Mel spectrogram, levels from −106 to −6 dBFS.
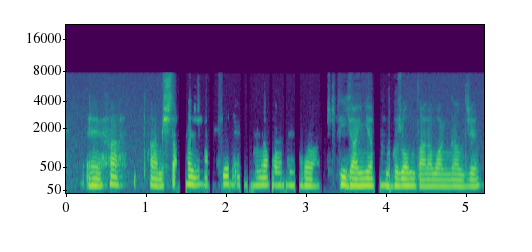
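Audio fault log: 1.38–3.5 s and 3.85–4.1 s, speech suppressed in double talk: the speech sinks by roughly 35 dB across about two seconds, then dips again by roughly 40 dB for a brief moment. This likely comes from an echo canceller that could not separate the talker from overlapping loudspeaker echo and turned both down.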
